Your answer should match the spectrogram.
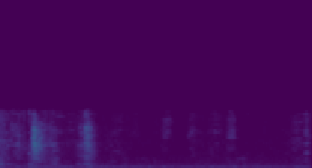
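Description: Near silence: faint writing on paper, with two light ticks in the first second.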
